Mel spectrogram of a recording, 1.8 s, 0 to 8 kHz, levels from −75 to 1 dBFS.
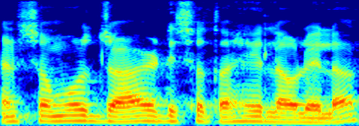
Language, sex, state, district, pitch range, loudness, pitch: Marathi, male, Maharashtra, Solapur, 115-125 Hz, -16 LUFS, 120 Hz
